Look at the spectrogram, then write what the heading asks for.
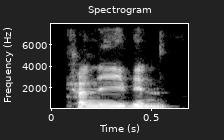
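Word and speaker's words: Cynefin: Varför säger han Kanivin? Det står ju Synefin. Ja, det här är ett keltiskt ord. Och där uttalar man det tydligen på det sättet. Så Kanivin.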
